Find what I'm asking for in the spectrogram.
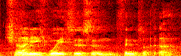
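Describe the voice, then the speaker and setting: A man's voice: low-pitched, level tone, moderate pace, a little mellow. A middle-aged man, an actor, talking in a hesitant way with many restarts during an interview. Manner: hesitant, full of restarts and repetitions. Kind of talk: interview conversation. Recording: echoey room with faint background noise.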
